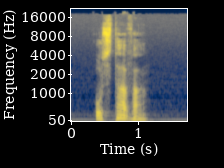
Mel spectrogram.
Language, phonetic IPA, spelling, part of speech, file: Polish, [uˈstava], ustawa, noun, Pl-ustawa.ogg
